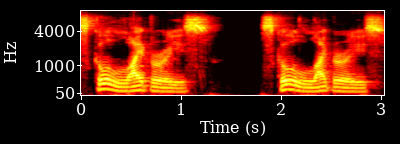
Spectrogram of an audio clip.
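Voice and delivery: school libraries slowly, one long held l; geminated school libraries. Shown as a demonstration. Teacher modelling a long l in school libraries. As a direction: stretch the l between school and libraries. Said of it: "چند تا مثال بزنیم".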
